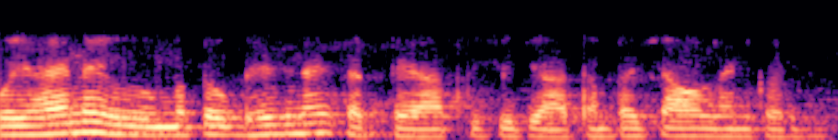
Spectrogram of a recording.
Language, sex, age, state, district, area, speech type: Hindi, male, 18-30, Bihar, Vaishali, rural, conversation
